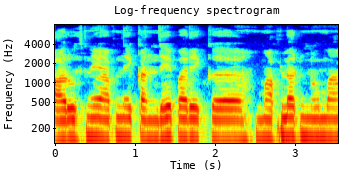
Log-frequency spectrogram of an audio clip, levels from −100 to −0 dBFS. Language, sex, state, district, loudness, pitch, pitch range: Hindi, male, Chhattisgarh, Raipur, -15 LUFS, 140 Hz, 135-140 Hz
